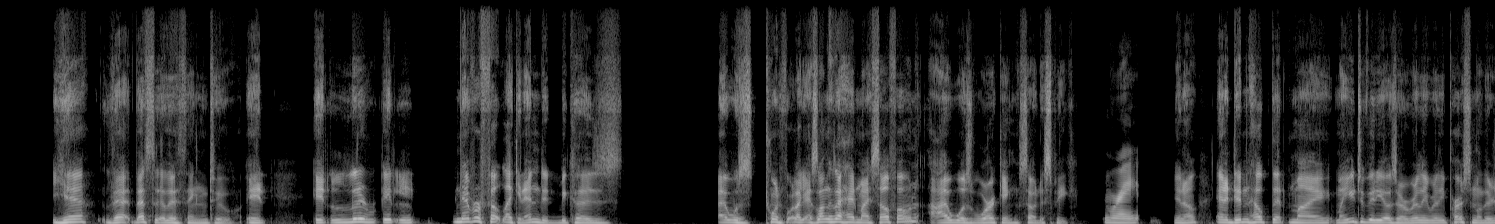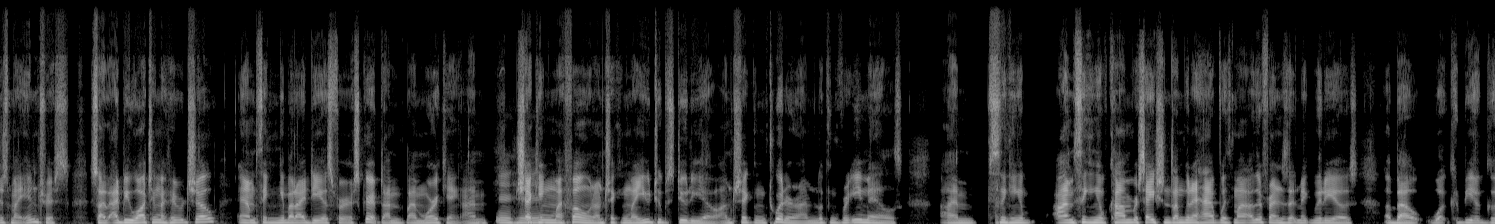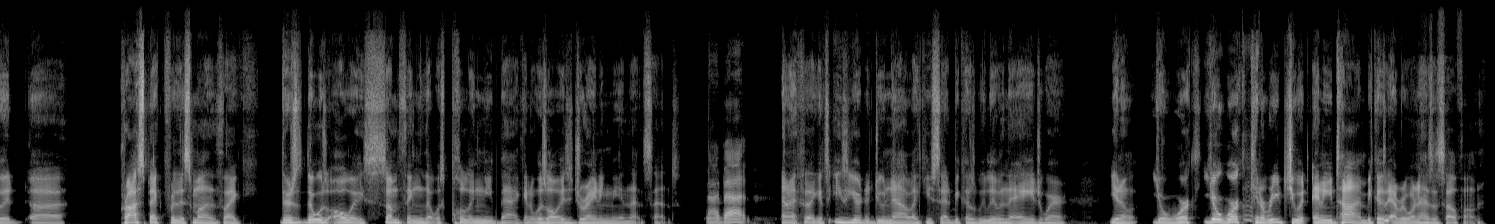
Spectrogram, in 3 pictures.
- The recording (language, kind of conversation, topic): English, unstructured, How can I balance work and personal life?
- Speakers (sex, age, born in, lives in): female, 40-44, United States, United States; male, 20-24, United States, United States
- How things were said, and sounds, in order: other background noise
